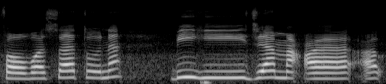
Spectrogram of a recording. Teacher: اب فَوَسَطْنَ پہ بھی قلقلہ ہو رہا ہے، طوا آ رہا ہے تو اس کو ہم نے جھٹکے کے ساتھ پڑھنا ہے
